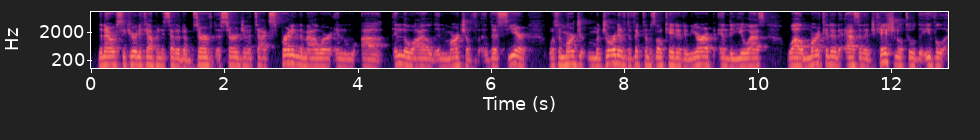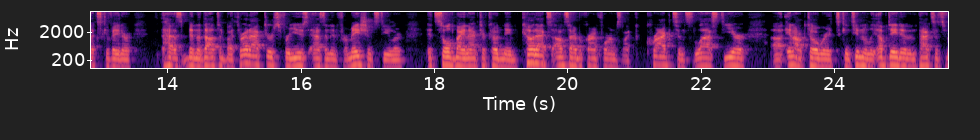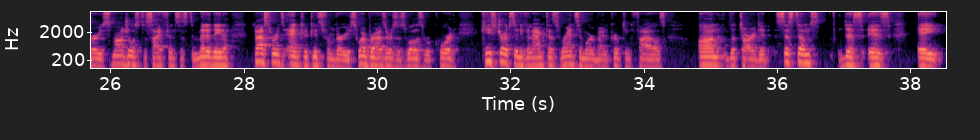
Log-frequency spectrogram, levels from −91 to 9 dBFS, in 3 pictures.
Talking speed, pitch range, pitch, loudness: 180 wpm, 115-135 Hz, 125 Hz, -24 LUFS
